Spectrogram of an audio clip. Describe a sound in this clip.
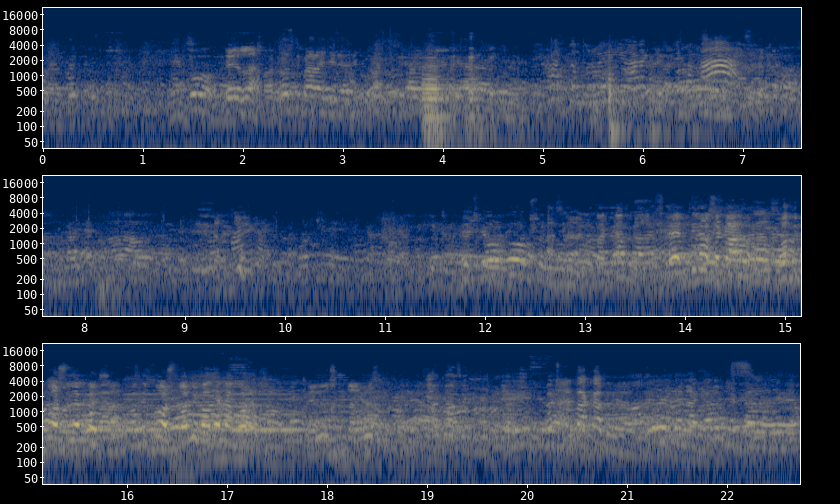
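Several men chat casually nearby, outdoors.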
